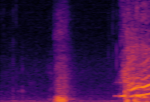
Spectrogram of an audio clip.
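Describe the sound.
Someone blows a wet, buzzy raspberry with their mouth, like a fart noise: a short sputter, then a louder, longer blast, with no talking.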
